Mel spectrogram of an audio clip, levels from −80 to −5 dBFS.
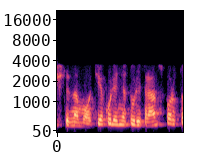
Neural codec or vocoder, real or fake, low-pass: none; real; 3.6 kHz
